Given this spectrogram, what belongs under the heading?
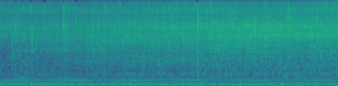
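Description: Tomato sizzles and fries in a hot pan, a steady crackling hiss close up that holds evenly throughout with faint stirring, no voices.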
